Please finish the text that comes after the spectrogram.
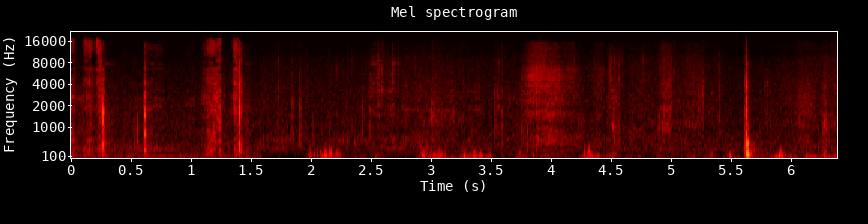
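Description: A knife blade is drawn through wood in repeated pull strokes outdoors, giving close, scraping, rasping cuts with scattered sharp clicks and a crisp snap near the end.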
